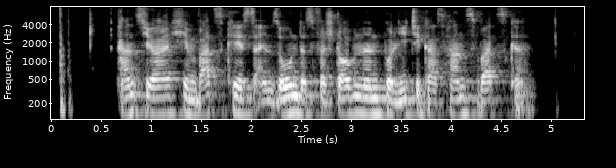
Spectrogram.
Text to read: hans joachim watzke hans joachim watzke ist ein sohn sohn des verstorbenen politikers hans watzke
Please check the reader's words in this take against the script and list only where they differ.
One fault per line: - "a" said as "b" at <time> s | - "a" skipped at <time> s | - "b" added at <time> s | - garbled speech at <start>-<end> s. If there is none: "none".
- "hans joachim watzke" skipped at 1.9 s
- "sohn" skipped at 2.5 s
